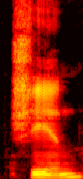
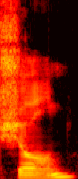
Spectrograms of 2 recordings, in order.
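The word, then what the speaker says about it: Seán: However most people in the angophone world of course will be familiar with this name being pronounced sha sha. Uh but in my small area of Gildam, we pronounce it as Shen Shen.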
